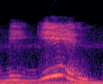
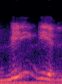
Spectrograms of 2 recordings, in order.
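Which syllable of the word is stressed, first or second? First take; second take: second; first. First: The stress is on the second syllable. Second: The stress is on the first syllable. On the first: The speaker calls it right. "Thế còn mình nói là begin" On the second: The speaker calls it wrong. "Mình đâu có nói là begin đâu"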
